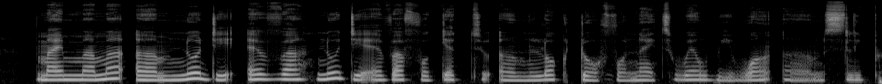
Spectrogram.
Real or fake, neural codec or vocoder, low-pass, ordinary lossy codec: real; none; none; none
